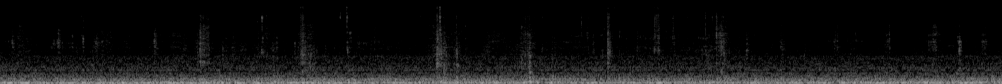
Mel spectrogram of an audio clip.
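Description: A fork clicking and scraping against a takeout salad container, with chewing, in short scattered clicks over a steady low hum inside a vehicle cabin.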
